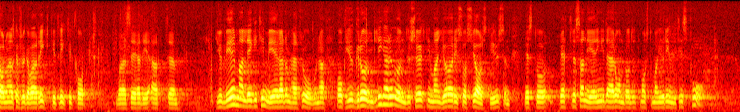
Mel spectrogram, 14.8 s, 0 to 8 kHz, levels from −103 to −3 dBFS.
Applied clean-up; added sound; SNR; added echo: none; none; none; none.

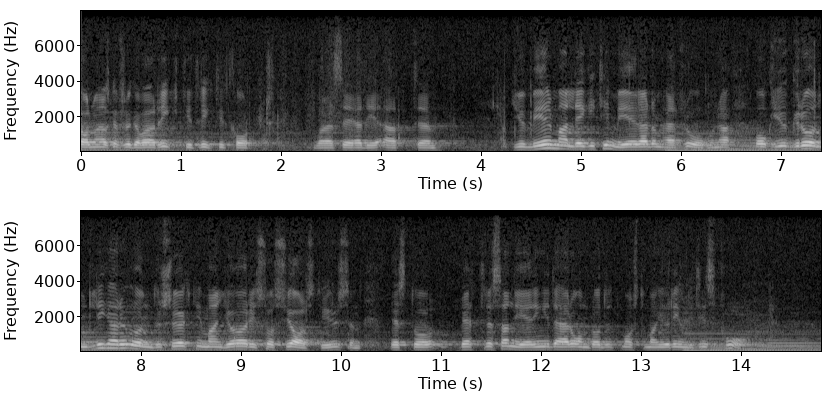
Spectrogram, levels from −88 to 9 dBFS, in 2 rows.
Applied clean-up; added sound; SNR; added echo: none; Piano; 20 dB; none.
